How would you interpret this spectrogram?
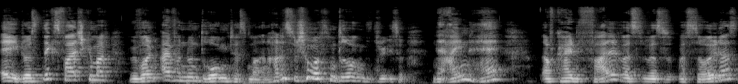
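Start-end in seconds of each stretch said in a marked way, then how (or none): none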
